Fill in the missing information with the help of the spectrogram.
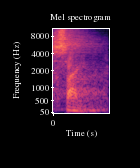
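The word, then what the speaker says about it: sign: एन आया है और इसमें भी जी का उच्चारण नहीं होगा और सीधा-सीधा इसका सही उच्चारण हो जाएगा साइन और साइन का मतलब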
